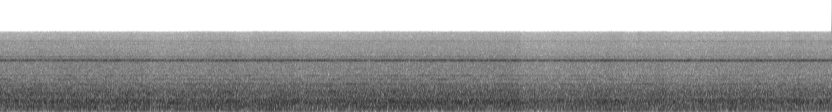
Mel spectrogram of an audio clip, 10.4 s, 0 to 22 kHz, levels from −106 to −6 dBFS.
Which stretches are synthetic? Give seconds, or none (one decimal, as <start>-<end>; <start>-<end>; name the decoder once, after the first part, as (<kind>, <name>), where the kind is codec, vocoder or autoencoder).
0.4-3.8 (vocoder, Vocos)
